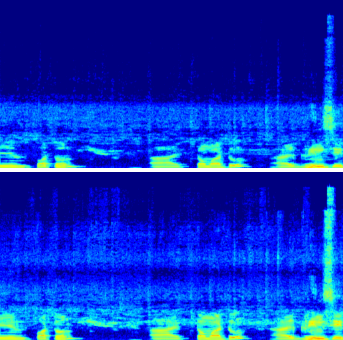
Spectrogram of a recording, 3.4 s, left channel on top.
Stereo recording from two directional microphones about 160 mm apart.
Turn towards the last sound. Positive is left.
turn(degrees=0)  # may be behind; listen again after turning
